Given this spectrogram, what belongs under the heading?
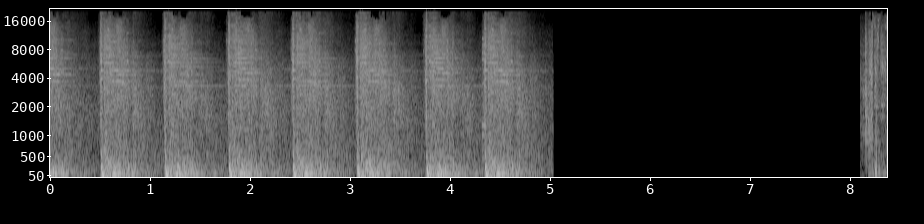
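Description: Seven heavy, evenly spaced Sheriff pistol shots from the Valorant video game, loud and close, about half a second apart, then sudden silence before another shot at the end.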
